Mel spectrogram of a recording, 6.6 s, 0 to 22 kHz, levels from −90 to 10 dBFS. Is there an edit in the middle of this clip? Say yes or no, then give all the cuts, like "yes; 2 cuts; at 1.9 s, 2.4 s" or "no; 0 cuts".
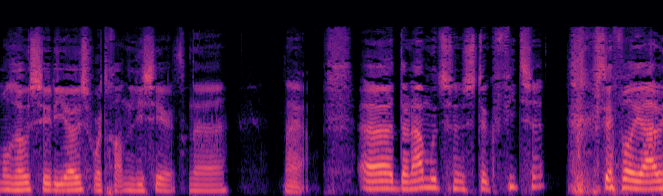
yes; 1 cut; at 1.9 s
